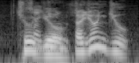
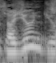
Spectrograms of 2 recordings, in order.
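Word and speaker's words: Söyüncü: La última Chu es Yu. – Soyunyu. ¿Cómo es entonces? – Soyunyu.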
